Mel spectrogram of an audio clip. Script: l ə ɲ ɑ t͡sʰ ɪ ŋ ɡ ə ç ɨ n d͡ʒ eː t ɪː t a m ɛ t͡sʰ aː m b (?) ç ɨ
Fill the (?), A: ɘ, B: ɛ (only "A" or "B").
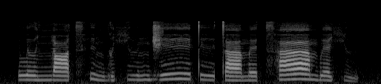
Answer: B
